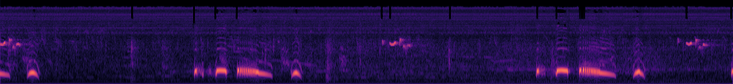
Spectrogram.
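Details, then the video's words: Decoy spotted dove cooing, recorded for playback through a trapping speaker to lure wild doves, in the 'giọng thổ' voice style. Two low, mellow cooing phrases of short notes and one drawn-out falling coo, about five seconds apart. Faint high chirps of other birds. "Tiếng cu gáy dùng cho loa bẫy, cu gáy mồi cây kích bổi nhanh nổi"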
